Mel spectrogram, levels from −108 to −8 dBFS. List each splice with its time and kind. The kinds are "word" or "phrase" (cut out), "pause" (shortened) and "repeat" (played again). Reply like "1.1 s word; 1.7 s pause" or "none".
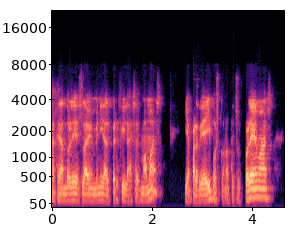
none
